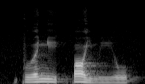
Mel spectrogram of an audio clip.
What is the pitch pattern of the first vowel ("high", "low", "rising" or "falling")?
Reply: rising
